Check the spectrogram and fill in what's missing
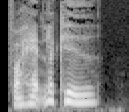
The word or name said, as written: forhandlerkæde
